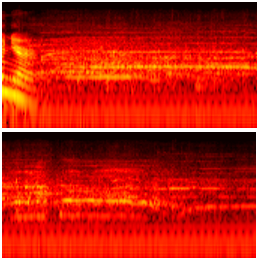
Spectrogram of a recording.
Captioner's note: audience cheering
